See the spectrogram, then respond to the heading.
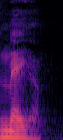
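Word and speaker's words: Meya (מאה): We get it because we don't pronounce it as Ma, but rather as Meya.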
